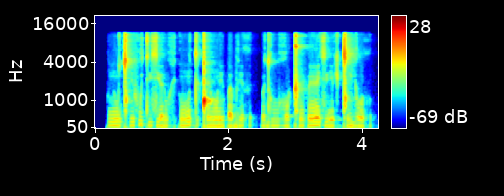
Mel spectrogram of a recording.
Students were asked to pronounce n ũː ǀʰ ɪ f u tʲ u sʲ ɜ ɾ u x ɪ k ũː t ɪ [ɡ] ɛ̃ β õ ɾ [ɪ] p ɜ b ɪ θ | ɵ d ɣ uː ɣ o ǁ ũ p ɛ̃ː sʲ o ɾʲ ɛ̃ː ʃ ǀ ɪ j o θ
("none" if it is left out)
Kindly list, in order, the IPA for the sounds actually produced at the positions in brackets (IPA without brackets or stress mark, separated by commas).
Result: ǃ, ɪ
